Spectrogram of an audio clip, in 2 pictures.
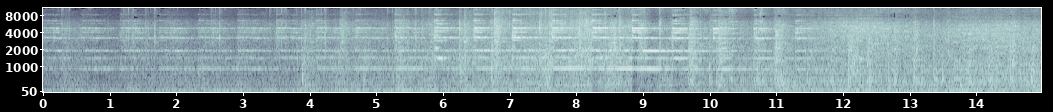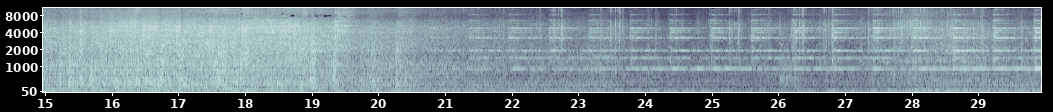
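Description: ALCO S6 diesel switcher locomotive running with its freight cars, a steady high-pitched whine over the engine's rumble. From about 12 to 20 seconds in, a louder rush of steel wheels on rail takes over as the cars roll close by. After that the whine and a lower engine sound carry on.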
